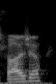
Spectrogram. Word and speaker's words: Fajo: So Fajo, how do you pronounce his name? Fajo. It's Fajo. Yeah. Fago.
